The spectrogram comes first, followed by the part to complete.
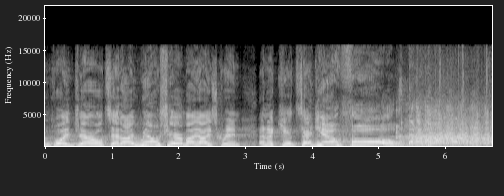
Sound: audience laughing

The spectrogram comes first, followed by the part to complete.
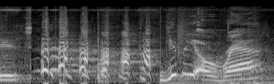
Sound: laughing

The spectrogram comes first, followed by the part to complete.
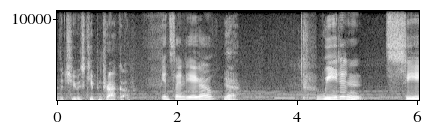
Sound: none

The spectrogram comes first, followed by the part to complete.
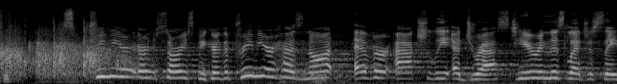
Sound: applause

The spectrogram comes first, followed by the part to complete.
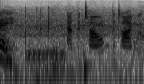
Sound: on phone

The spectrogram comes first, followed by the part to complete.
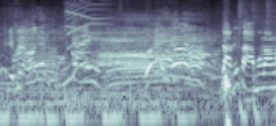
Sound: roars

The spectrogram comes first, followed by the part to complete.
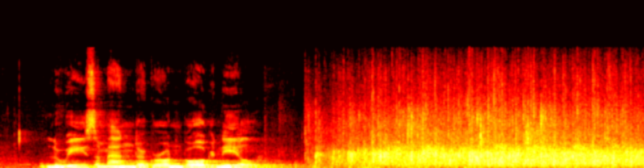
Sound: audience applauding

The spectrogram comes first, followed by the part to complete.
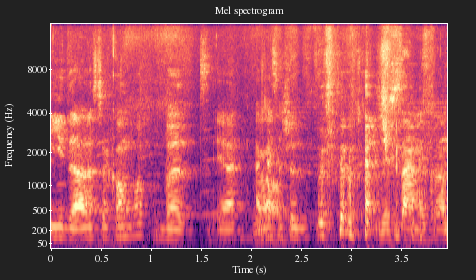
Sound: laughs

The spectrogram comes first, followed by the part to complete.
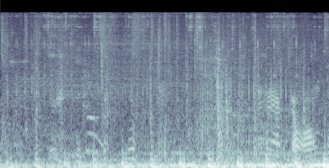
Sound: grunting; chuckling

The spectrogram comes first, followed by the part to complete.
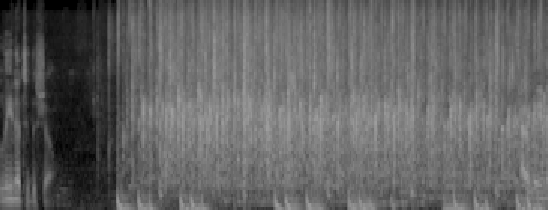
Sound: audience clapping; upbeat music

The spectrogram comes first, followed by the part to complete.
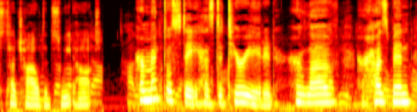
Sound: through translator

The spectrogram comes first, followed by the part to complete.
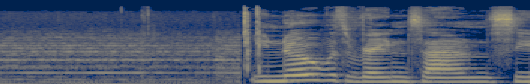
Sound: lonely music; mouse clicks

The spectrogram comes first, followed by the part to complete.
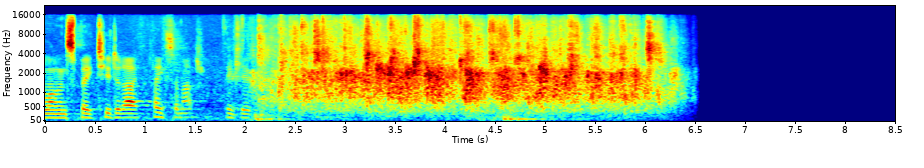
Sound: clapping

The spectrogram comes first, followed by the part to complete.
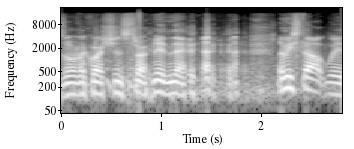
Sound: laughing

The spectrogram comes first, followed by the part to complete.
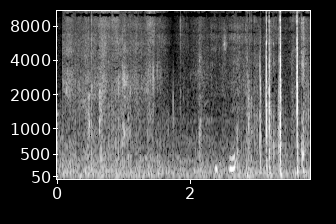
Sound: rustle

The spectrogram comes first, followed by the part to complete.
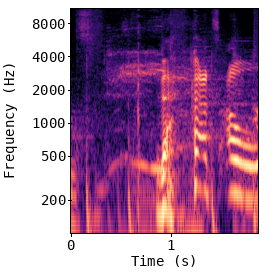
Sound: laughs

